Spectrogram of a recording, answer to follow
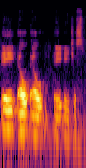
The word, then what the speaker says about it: Allah: That would be spelled in English A-L-L-A-H, an emphasis on the L, okay, Allah.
